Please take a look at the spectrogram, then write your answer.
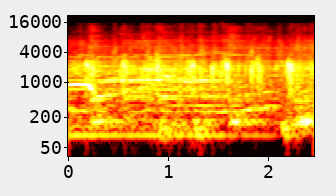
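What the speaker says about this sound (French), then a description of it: "Je voudrais que vous l'encouragez, que vous l'applaudissiez très très fort." An audience claps and cheers for a volunteer at a hypnosis show, a dense ongoing patter of applause with scattered voices rising through it.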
